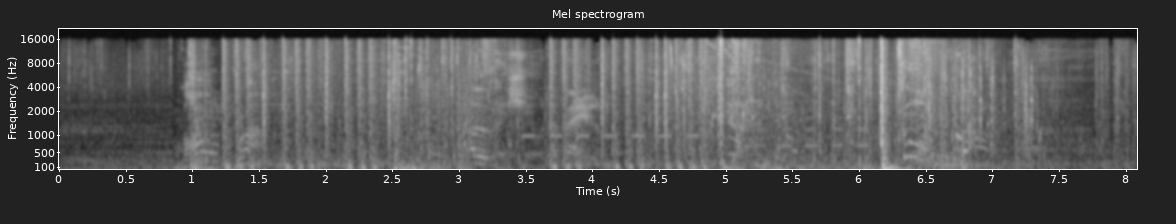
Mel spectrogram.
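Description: Rifle fire crackles in rapid bursts in a video game.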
